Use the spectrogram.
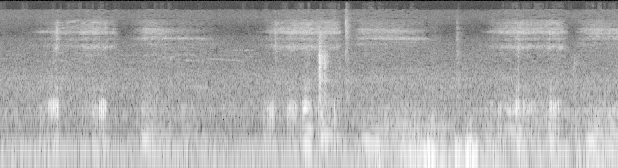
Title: is he snoring???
